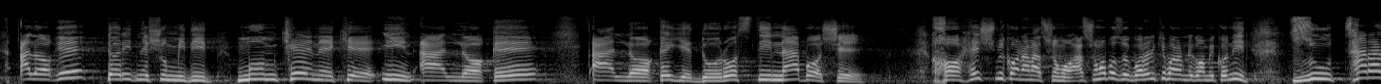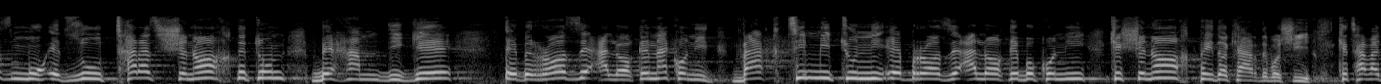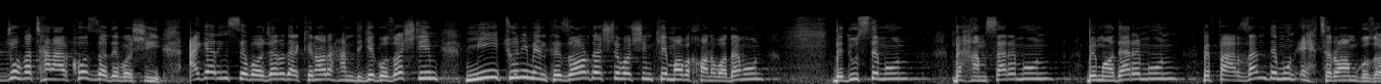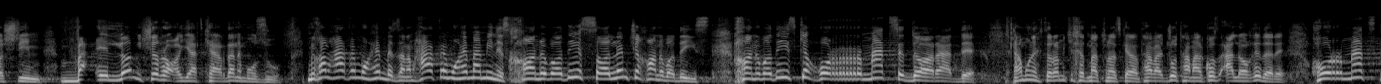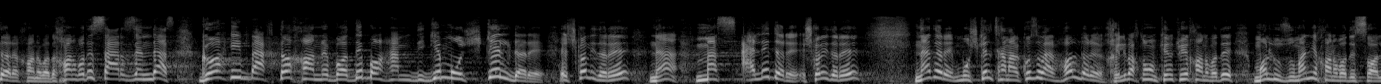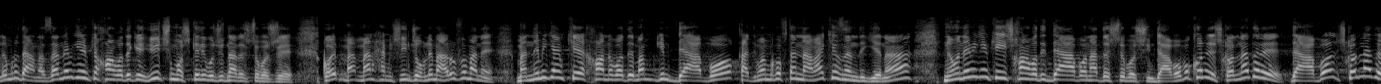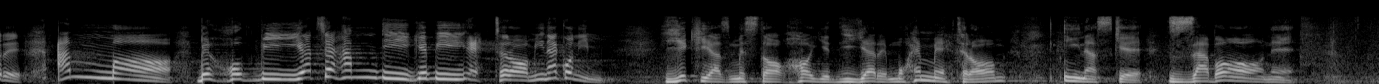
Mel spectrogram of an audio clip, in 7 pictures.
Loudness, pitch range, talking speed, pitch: -26 LUFS, 185-270 Hz, 130 wpm, 230 Hz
